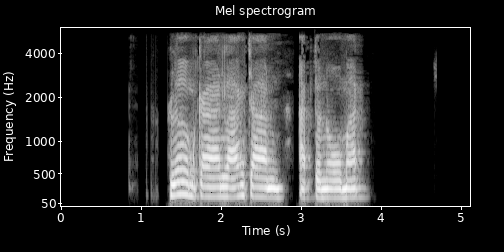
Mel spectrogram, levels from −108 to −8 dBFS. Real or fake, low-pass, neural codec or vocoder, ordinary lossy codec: real; 5.4 kHz; none; AAC, 24 kbps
